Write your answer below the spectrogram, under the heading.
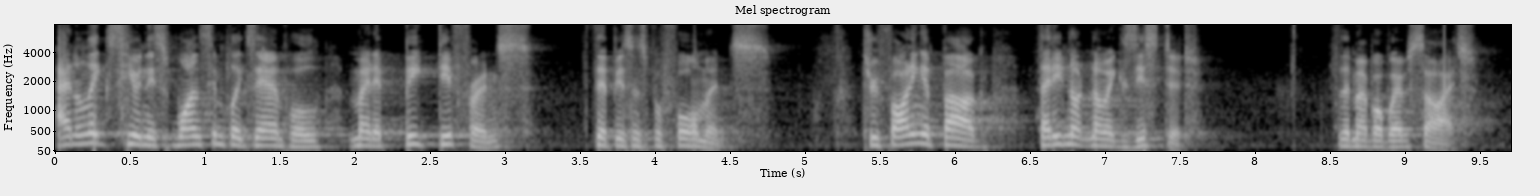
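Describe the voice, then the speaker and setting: A man with an Australian accent, high pitch, very even loudness, ordinary pitch variation, and a fairly quick pace broken by long, frequent pauses. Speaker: conference speaker. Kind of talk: conference talk. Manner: blunt.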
